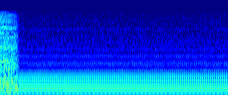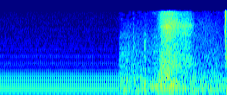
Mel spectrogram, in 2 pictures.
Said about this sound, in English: All right, here we go. That was the last cough. I hope.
